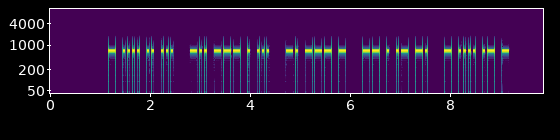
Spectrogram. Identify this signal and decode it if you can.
Morse code, heard as a keyed tone, about 25 wpm, 700 Hz. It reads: THIS DOES NOT MEAN THAT
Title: Sets of 5 Words Encore2 25wpm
